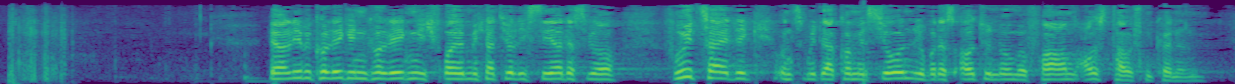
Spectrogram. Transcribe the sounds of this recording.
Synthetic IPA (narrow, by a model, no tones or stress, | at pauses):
jaːliːbəkʰɔleːɡɪnnkʰɔleːɡŋ̩ɪçfʁ̥ɔʏəmɪçnatʰyːɐlɪçz̥eːɐdasv̥iːɐfʁ̥yːt͡saɪtɪçʊnsmɪt̚d̥eːɐkʰɔmɪsjoːnyːbɐɾasʔaʊtʰonoːməfaːʁənʔa̰ʊstʰaʊʃn̩kʰœnən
